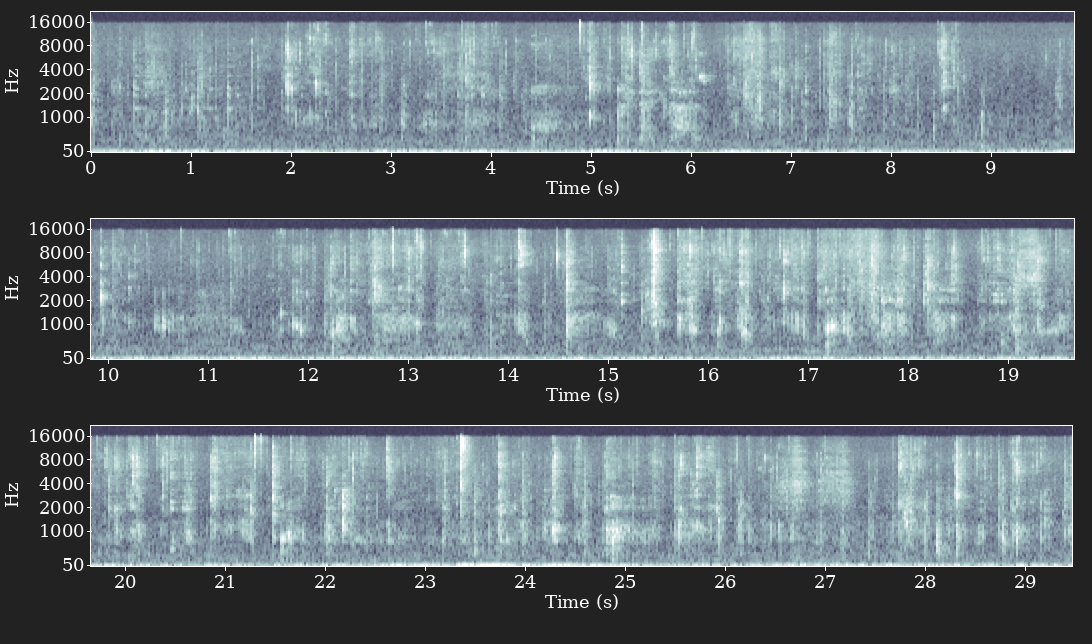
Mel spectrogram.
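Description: Close-miked eating: chewing and biting into fried chicken, with many small crunches and crackles of the crust. The loudest bite comes about three quarters of the way through.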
